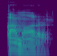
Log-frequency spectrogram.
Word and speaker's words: قمر: Here we have the letter qaf at the beginning of the word, and we have fatha right above the letter qaf, so that's why we pronounce it as qa. Qamar.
